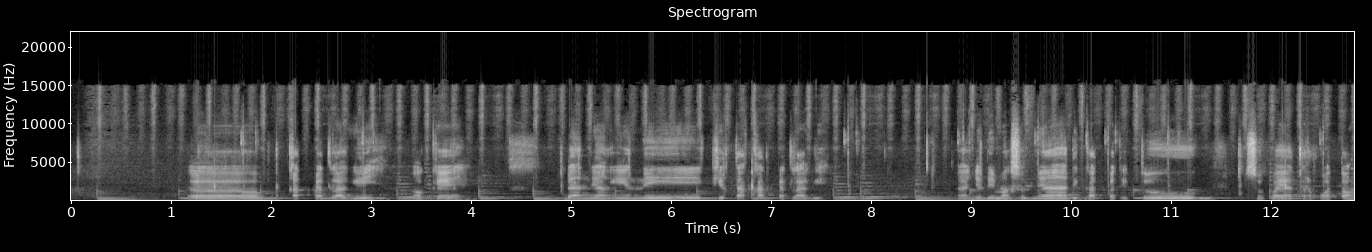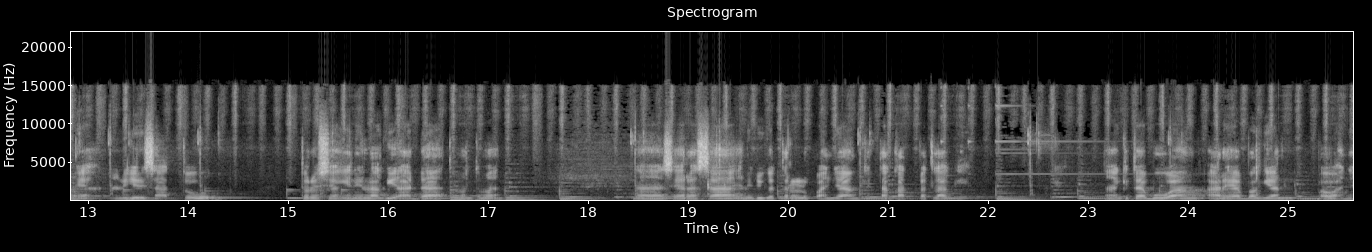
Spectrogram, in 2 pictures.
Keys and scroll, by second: 5.1 =, 7.3 a, 11.8 Delete, 20.6-21.4 typing, 24.8 Delete.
